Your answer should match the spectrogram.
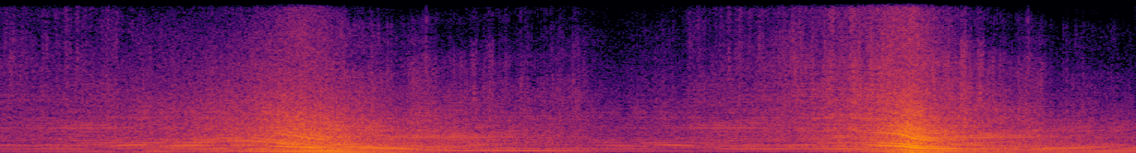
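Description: Race trucks on practice runs at Auto Club Speedway roar past twice, each engine swelling and dropping in pitch as it sweeps by, with faint track noise in between.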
